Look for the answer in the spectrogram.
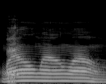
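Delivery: big nerdy put-on voice. Retelling being greeted while getting dinner, speaker uses a big nerd voice. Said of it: "biggest nerd voice".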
